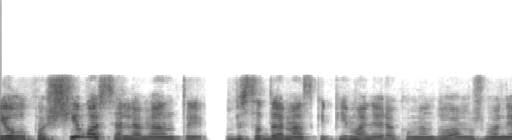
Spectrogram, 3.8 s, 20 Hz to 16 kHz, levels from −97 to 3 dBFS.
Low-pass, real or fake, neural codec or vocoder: 7.2 kHz; fake; codec, 16 kHz, 8 kbps, FreqCodec, smaller model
